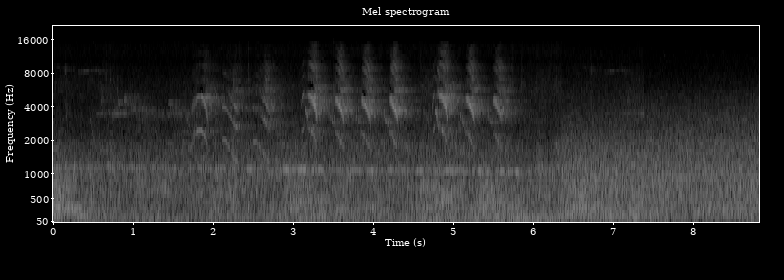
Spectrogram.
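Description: A small songbird chirping: a quick run of short, falling chirps from about two seconds in until about six seconds in, over a steady low background rumble.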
